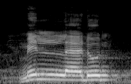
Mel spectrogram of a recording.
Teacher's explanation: Milladun langsung lam. Nun hilang, gunnahnya juga enggak ada. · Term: idgham bila gunnah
